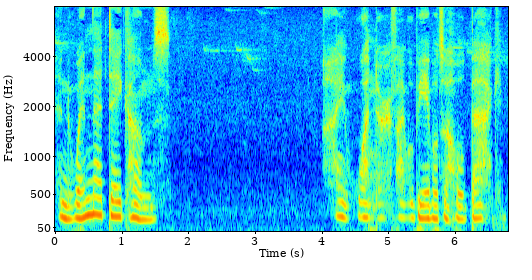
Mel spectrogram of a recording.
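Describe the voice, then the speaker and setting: A woman voicing an ancient female dragon in an intimate audio roleplay, breathy and often whispering, haughty yet tender, with teasing, seductive, formally worded speech. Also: fairly low pitch, fairly even intonation, darkish tone, a little hiss or hum, close to an everyday voice. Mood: possessive, tender. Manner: slow, teasing, formal archaic phrasing.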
